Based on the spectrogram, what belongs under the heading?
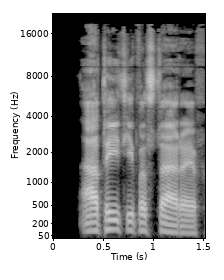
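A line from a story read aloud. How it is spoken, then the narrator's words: Snorting. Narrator (Russian): фыркнул я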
